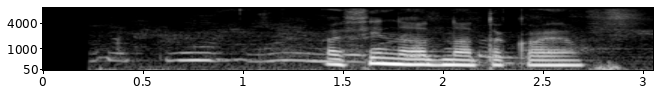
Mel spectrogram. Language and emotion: Russian, neutral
